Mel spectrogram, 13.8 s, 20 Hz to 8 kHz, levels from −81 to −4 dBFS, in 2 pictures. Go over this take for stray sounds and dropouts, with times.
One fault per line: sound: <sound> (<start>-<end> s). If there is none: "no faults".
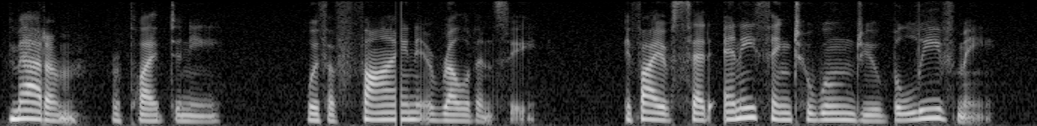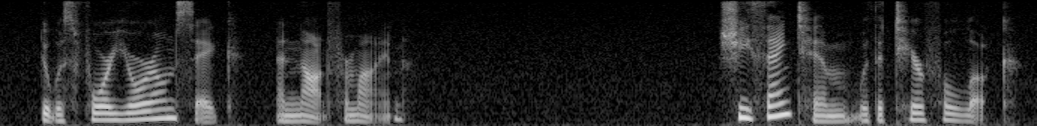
sound: dropout (2.6-2.7 s)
